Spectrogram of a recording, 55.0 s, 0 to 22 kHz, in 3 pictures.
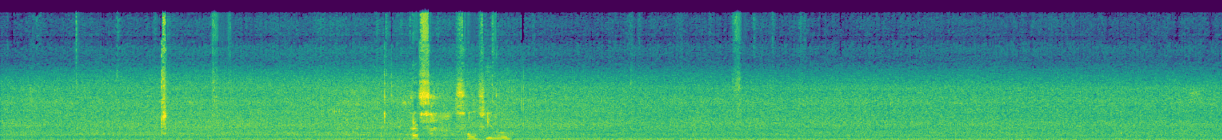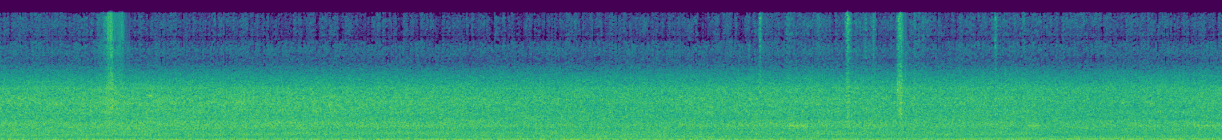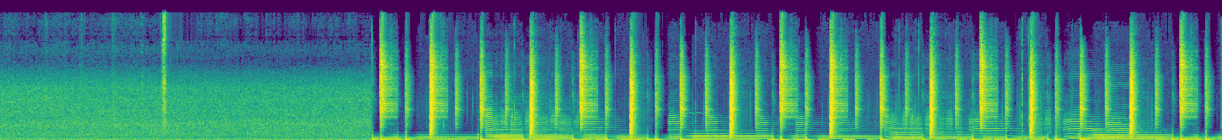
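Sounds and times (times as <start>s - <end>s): flowing water rushing: 0.0s - 42.3s.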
